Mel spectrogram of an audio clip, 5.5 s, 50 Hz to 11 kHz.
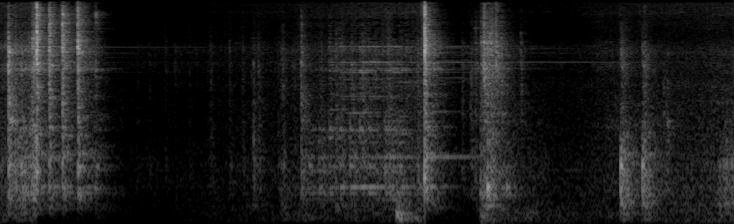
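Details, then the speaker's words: Harbor Freight 50-ft 3/8 in rubber air hose reel, bought June 2014, almost three years old: a few quick light clicks, quiet, then scattered clicks; the ratchet only catches in certain positions and lets go if not caught. "when you pull it down it's only going to catch in certain positions like right now it doesn't catch now you hear it clicking and it'll stop now you can see if you don't catch it click it's going to let go"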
